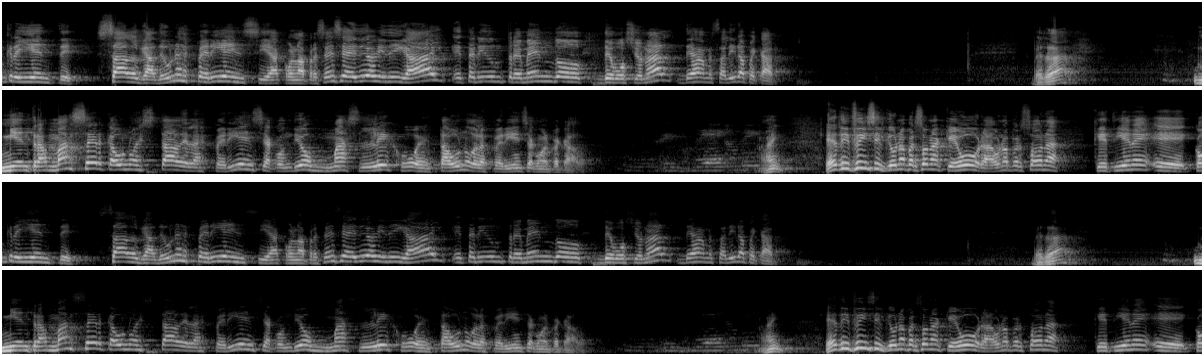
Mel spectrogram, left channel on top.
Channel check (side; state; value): right; quieter; 3.4 dB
